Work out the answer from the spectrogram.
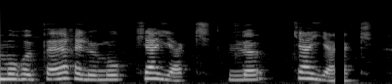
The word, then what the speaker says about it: kayak: Le deuxième mot repère est le mot kayak. Le kayak. Le son i dans ce mot s'écrit avec la lettre y.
